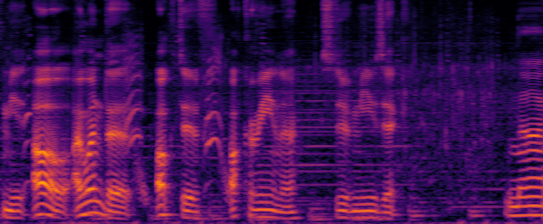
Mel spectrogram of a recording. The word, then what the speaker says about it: Ocarina: Did you ever say Ocarina of Time? Because I feel like a lot of people pronounce it like that.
